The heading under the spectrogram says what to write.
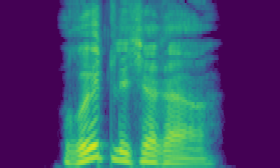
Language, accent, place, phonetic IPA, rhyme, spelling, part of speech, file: German, Germany, Berlin, [ˈʁøːtlɪçəʁɐ], -øːtlɪçəʁɐ, rötlicherer, adjective, De-rötlicherer.ogg
- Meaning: inflection of rötlich: 1. strong/mixed nominative masculine singular comparative degree 2. strong genitive/dative feminine singular comparative degree 3. strong genitive plural comparative degree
